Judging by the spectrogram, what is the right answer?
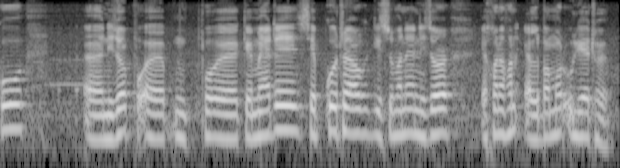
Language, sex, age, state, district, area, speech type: Assamese, male, 18-30, Assam, Lakhimpur, rural, spontaneous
